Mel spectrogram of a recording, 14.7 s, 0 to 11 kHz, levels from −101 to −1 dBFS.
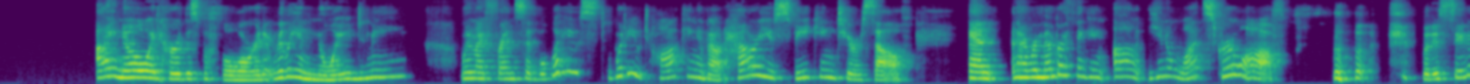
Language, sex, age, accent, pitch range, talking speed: English, female, 30-49, American, 205-270 Hz, 180 wpm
